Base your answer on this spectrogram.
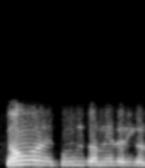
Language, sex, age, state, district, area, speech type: Punjabi, male, 18-30, Punjab, Barnala, rural, conversation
